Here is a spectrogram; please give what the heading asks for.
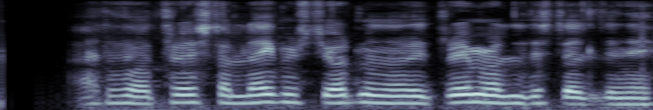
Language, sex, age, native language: Icelandic, male, 14, Icelandic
